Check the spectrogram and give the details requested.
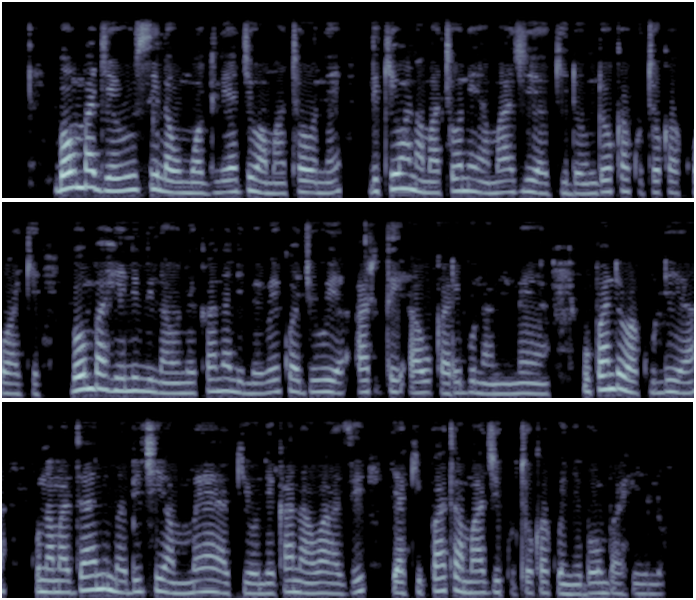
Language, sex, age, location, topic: Swahili, female, 25-35, Nairobi, agriculture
